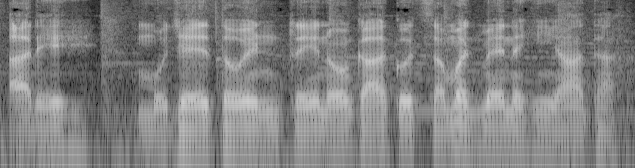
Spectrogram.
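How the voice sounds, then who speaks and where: Guy doing a confused grumbly cartoon passenger, lowish voice, faint music. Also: level tone, slow pace. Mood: grumbling. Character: baffled, grumbling train passenger. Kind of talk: cartoon acting.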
